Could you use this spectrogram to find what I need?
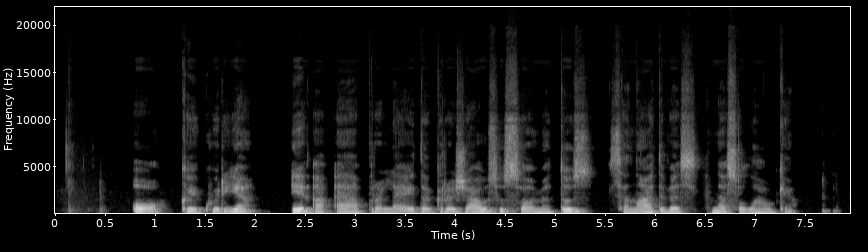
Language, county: Lithuanian, Vilnius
